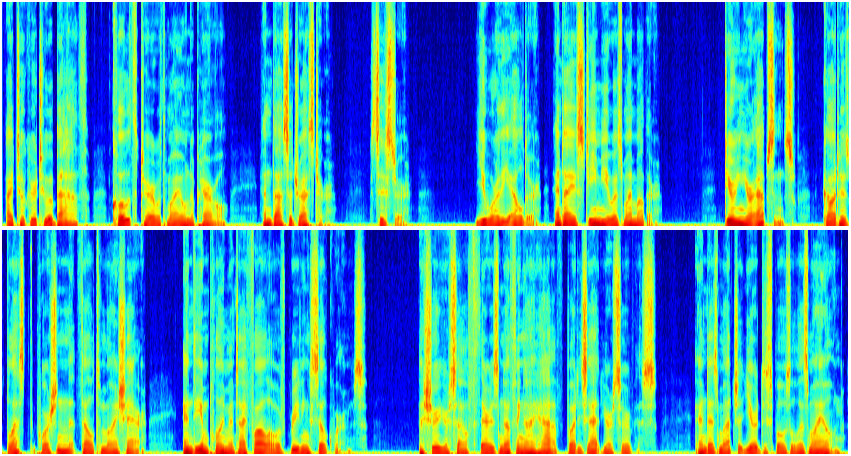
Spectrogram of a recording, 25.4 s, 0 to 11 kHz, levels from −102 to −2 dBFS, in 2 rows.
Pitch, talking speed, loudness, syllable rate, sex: 140 Hz, 170 wpm, -18 LUFS, 5.1 syllables/s, male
